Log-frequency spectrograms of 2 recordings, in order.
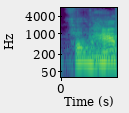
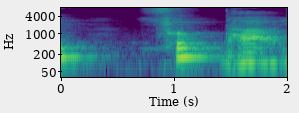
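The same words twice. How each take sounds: First: क्षुधा begun with a "chh" sound; wrong pronunciation. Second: क्षुधा begun with "s/sh", drawn out; correct pronunciation. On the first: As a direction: say क्षुधा as "chhudha". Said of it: "क्षुधा नहीं होगा". (क्षुधा को "छुधा" बोलें) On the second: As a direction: say क्षुधा slowly as "kshu-dha". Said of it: "क्षुधा ये होगा". (क्षुधा को धीरे, "क्षु-धा" बोलें) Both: Shown as a demonstration.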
